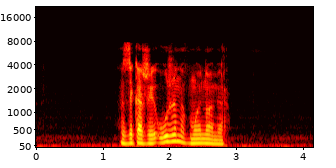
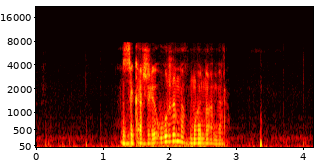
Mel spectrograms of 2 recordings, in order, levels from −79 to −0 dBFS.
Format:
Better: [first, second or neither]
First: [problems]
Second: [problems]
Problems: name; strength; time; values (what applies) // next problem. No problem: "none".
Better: first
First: none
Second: noise reduction (neural separator model SepFormer DNS4)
